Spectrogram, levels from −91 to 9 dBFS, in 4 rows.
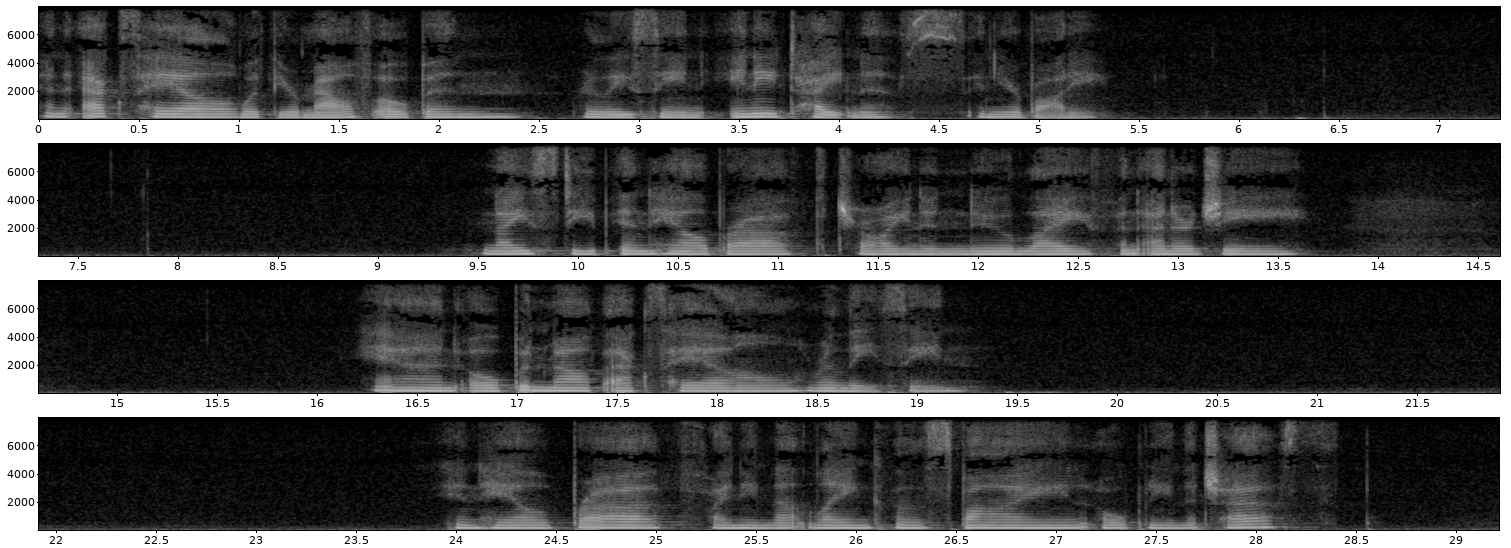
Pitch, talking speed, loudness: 185 Hz, 80 wpm, -29 LUFS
